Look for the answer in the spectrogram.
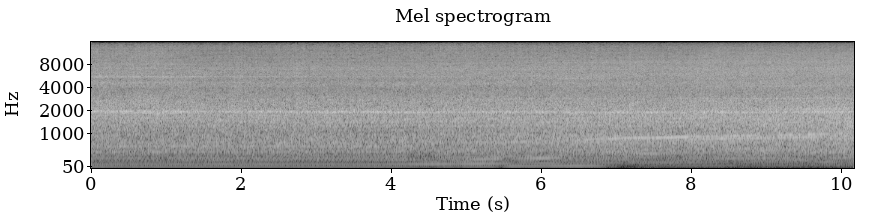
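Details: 1966 Chevrolet C20 with Chevy 292, break-in: engine held at fast idle to seat rings; even hum, slight speed shift midway, no knocks. Normal break-in, no new noises, oil pressure held, no overheating.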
